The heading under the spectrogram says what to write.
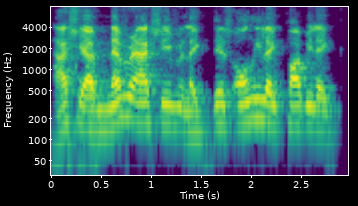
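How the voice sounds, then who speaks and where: A man from Afghanistan hosting a podcast, telling a personal story in an earnest, halting way. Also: fairly high pitch. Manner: earnest, halting, many fillers. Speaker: podcast host.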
